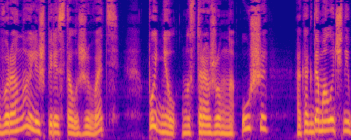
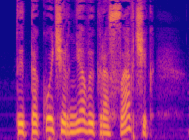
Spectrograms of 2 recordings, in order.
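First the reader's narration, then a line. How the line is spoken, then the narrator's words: Affectionate. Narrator (Russian): Ласково проговорила Сеня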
